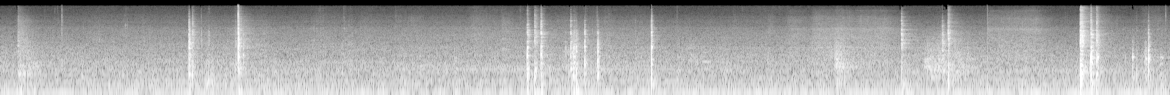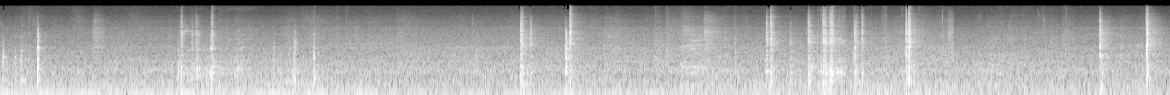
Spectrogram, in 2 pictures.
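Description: Dishes, utensils and metal pans clinking and knocking now and then, sometimes several in quick succession, over a steady low hum.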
